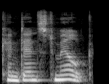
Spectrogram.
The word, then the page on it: condensed milk: American English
